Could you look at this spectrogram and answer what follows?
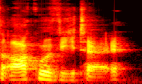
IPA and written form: ɑkwə vitei (aqua vitae)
